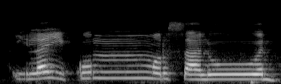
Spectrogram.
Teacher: itu didengungkan karena dia mim mati bertemu dengan mim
